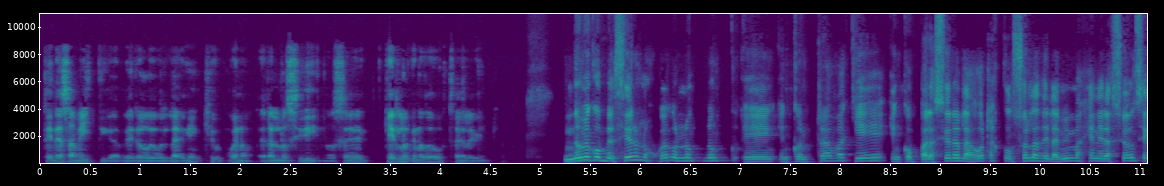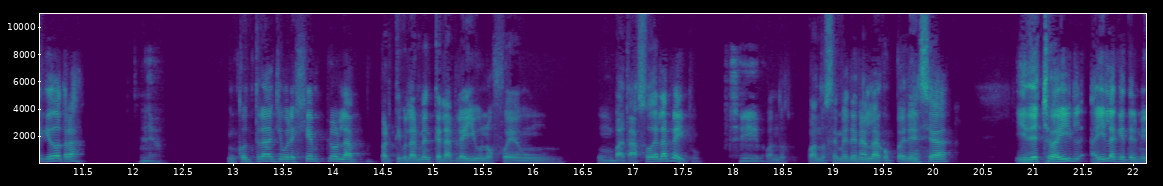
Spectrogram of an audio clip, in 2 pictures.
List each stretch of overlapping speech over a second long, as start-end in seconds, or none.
none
